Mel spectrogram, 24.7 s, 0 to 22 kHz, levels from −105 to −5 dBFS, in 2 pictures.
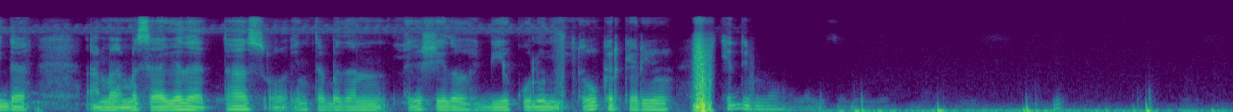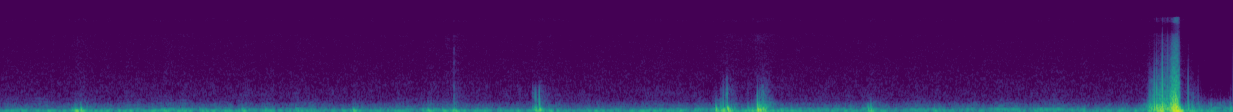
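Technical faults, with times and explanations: Throughout: Bluetooth LC3 compression. The speech carries a plainly audible breathy, grainy sheen on the voice, and nothing survives above 11.5 kHz. This is likely from LC3 coding at a rate that fits around 48 kbps. The codec discards much of the upper spectrum and fills the gaps with shaped noise. That noise fill is what separates it from a plain low-pass filter, which leaves a clean, dull top.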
